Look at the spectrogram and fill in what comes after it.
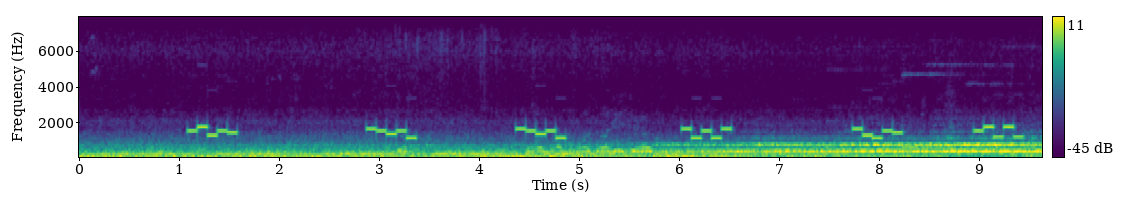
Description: Five-tone selective call (CCIR), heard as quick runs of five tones, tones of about 100 ms, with the noise inside a subway train. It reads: 68365 76461 76461 71617 73165 68282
